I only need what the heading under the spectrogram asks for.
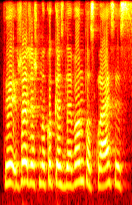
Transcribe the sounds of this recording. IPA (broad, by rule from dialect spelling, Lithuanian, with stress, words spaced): ˈtɐɪ ˈʒoːt͡ʃʲ ˈɐʃ nʊ ˈkoːkʲoːs dʲɛˈʋʲɪntoːs ˈklˠɑːsʲeːsʲ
